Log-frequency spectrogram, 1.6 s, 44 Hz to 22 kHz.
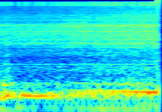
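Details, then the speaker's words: Engine on E85 after a new throttle body install, throttle warning gone: deep, steady low idle rumble with an even beat and no misses, whereas it wouldn't idle before; normal idle. "And it's idling. It wouldn't idle before. It wouldn't do nothing."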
